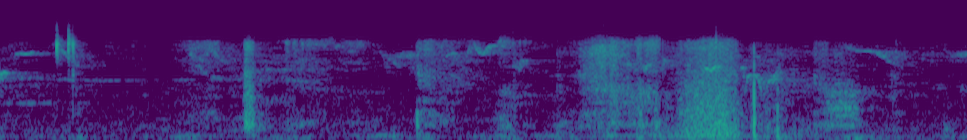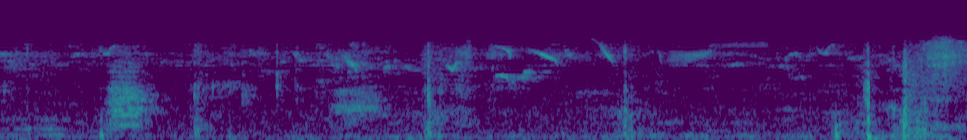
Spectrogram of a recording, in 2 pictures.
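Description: Faint outdoor ambience with scattered short bird chirps and quick whistled glides, a few light clicks, and a short burst of noise about three and a half seconds in.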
